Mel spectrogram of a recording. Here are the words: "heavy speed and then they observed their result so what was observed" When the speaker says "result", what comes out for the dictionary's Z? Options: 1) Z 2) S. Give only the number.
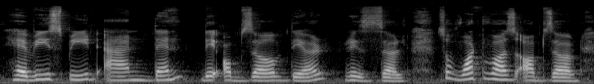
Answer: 1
